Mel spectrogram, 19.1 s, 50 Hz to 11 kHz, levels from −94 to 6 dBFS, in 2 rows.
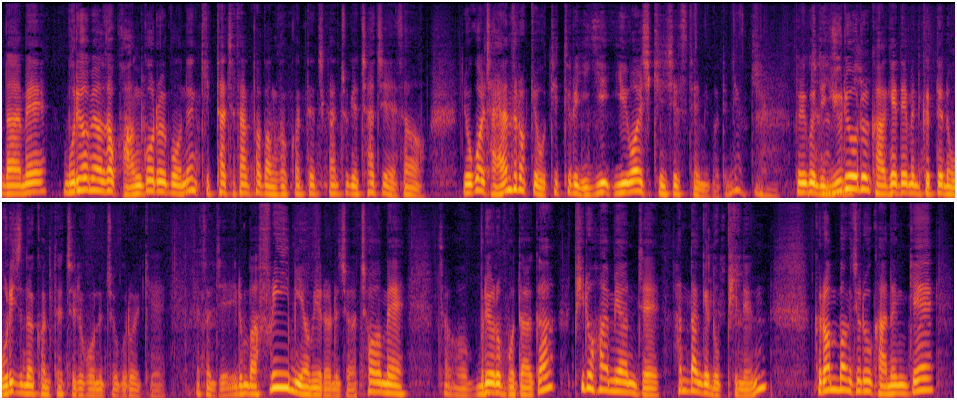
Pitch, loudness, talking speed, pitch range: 140 Hz, -16 LUFS, 410 characters per minute, 120-165 Hz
